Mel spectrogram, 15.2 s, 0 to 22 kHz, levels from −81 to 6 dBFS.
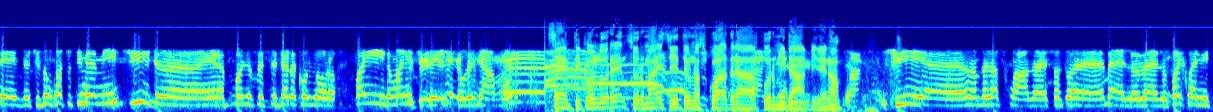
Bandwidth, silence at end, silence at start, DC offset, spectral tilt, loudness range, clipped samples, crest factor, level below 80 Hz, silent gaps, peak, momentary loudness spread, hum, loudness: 10 kHz; 0.05 s; 0 s; under 0.1%; -4 dB/octave; 2 LU; under 0.1%; 14 dB; -48 dBFS; none; -10 dBFS; 4 LU; none; -22 LUFS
